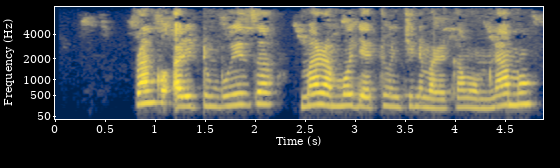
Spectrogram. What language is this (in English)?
Swahili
